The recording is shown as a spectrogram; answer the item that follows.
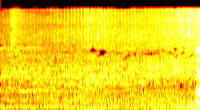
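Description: An engine running steadily in the background, slowly growing louder.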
